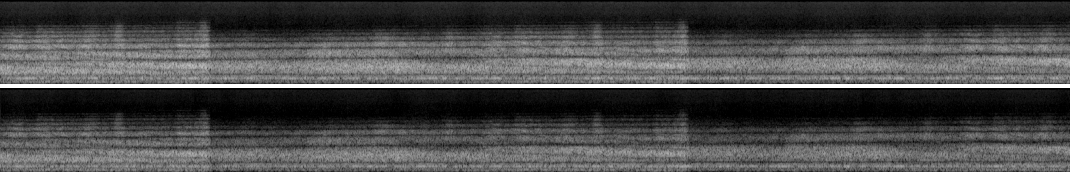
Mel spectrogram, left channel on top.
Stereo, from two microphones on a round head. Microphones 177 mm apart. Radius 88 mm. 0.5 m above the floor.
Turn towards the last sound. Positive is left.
turn(degrees=45)  # may be behind; listen again after turning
